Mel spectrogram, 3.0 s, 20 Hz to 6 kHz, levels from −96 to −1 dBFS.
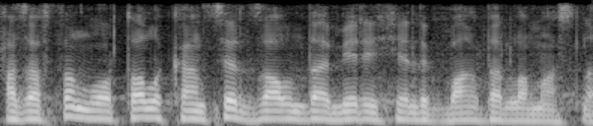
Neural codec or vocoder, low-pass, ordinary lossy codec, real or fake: codec, 16 kHz, 4.8 kbps, FACodec; 5.4 kHz; none; fake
